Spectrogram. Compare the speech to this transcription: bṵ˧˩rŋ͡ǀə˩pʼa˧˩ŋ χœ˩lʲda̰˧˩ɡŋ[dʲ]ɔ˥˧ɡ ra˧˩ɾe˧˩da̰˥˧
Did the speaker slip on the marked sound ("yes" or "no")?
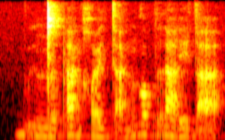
yes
